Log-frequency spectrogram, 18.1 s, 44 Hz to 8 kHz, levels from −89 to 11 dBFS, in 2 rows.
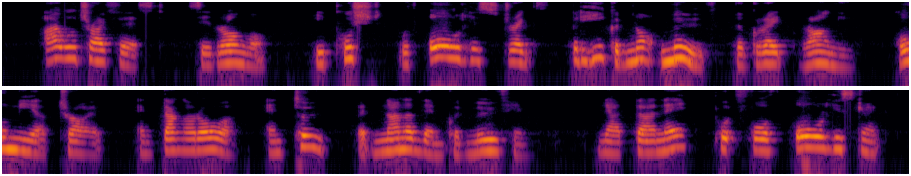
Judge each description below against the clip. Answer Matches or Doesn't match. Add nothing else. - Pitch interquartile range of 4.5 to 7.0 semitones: Doesn't match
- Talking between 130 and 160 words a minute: Matches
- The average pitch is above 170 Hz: Matches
